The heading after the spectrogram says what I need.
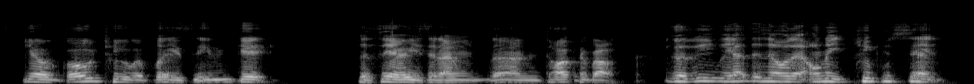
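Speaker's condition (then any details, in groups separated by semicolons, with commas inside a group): Cerebral palsy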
